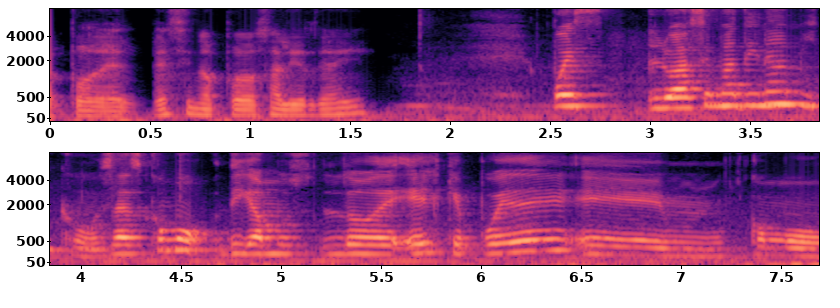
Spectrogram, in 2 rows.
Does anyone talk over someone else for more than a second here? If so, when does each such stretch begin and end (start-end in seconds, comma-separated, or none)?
none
